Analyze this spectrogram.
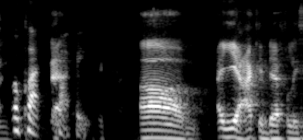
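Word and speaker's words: Claffey: Cl It's Clafy. Oh, Claffy.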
